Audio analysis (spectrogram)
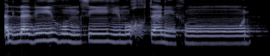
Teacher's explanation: becomes idhar shafawi because I have mim with sukun.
